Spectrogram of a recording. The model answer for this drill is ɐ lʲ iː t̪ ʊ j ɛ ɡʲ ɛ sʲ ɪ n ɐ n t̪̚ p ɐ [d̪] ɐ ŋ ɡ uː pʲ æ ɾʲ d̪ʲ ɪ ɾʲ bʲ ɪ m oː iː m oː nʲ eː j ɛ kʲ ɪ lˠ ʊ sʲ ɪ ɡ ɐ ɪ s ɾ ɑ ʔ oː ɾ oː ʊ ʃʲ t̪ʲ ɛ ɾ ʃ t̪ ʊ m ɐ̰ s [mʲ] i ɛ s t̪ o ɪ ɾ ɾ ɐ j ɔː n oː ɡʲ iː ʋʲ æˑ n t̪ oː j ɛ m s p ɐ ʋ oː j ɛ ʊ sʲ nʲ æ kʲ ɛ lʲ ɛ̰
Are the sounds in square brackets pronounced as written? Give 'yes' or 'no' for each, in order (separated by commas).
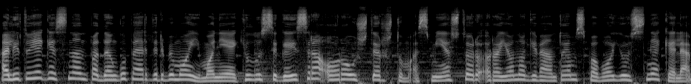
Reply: yes, yes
